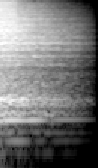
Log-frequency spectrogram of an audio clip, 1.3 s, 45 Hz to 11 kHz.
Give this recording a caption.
Instrument samples > Percussion
crash bass XWR 3
Istanbul, shimmer, Stagg, polycrash, Soultone, crunch, sinocymbal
